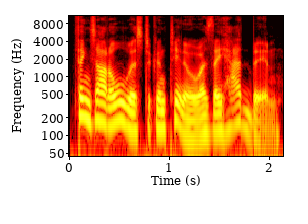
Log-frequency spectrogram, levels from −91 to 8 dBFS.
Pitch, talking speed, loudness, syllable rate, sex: 135 Hz, 250 wpm, -17 LUFS, 5.7 syllables/s, male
